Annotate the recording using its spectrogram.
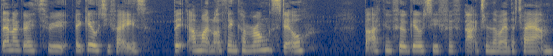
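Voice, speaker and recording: Speaking in a British accent, a woman has a medium-pitched voice with a bright, sharp tone. Her pace is moderate and her intonation monotone and flat. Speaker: vlogger. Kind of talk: personal testimony. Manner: halting.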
